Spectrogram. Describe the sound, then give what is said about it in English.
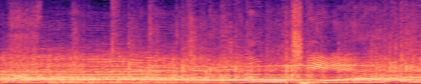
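The audience of the show AO Ultimate cheers and whoops loudly and steadily for about three seconds, a dense wash of many voices with higher shouts rising and falling over the roar. “Don't cheer.”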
